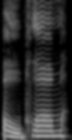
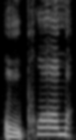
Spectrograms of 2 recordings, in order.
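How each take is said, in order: First: Higher, drawn-out mild reproach; Gracie's dismay. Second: Very high disappointed reproach; high-pitched, drawn-out dismay; Sam. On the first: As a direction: sigh the words at a naughty dog. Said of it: "said Gracie". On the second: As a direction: lament a naughty dog in a high voice. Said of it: "said Sam". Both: A narrator's reading.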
